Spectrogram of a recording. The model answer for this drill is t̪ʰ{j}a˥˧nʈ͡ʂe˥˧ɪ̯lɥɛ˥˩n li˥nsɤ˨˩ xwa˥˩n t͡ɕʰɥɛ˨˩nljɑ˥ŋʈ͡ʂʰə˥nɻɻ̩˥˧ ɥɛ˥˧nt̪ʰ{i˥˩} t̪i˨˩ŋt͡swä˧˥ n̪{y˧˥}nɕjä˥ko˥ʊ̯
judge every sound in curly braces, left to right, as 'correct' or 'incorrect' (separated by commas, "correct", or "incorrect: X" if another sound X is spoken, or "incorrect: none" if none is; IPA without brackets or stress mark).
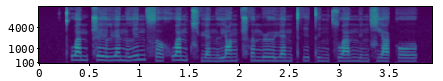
incorrect: w, correct, correct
